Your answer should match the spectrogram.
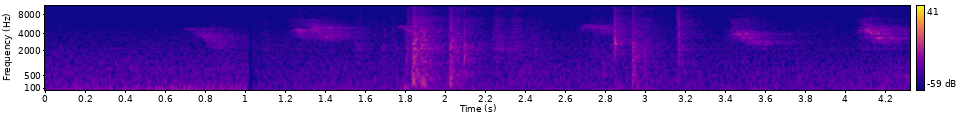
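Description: A small bird chirping faintly, about half a dozen short calls that each fall in pitch. A few light clicks come with them, the loudest about two seconds in.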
